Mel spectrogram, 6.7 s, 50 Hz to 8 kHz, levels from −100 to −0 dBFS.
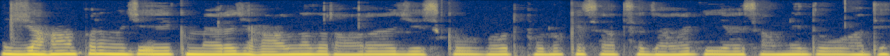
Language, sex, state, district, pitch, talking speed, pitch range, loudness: Hindi, male, Delhi, New Delhi, 160 Hz, 190 wpm, 155-165 Hz, -13 LUFS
